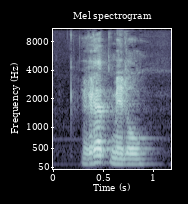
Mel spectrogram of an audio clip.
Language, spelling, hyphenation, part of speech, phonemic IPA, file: Dutch, redmiddel, red‧middel, noun, /ˈrɛtˌmɪ.dəl/, Nl-redmiddel.ogg
- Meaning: a means of rescuing, saving or solving something; a solution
